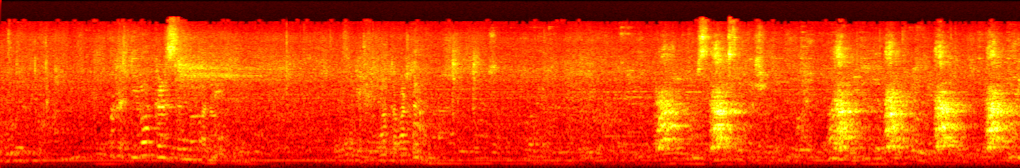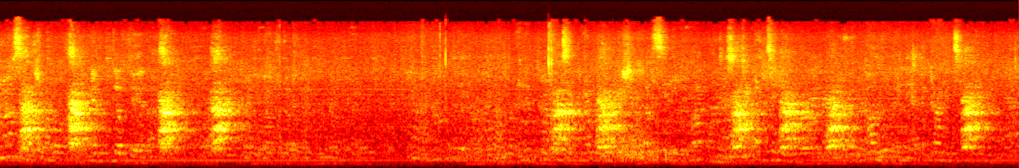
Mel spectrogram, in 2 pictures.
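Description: A crowd of men murmur quietly.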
